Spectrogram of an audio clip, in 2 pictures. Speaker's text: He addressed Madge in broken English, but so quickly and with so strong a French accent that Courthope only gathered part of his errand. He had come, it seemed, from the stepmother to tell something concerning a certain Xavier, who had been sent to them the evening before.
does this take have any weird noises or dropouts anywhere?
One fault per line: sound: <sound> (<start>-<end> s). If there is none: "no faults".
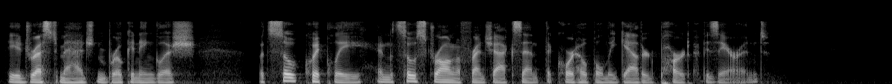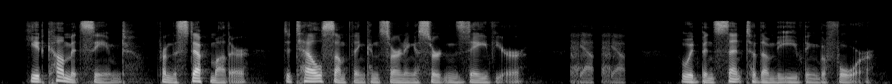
sound: laugh (14.6-15.2 s)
